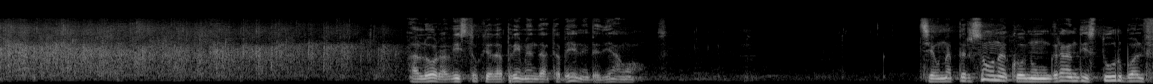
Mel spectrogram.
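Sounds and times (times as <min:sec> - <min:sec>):
audience applause: 0:00.0 - 0:04.2
speech: 0:04.1 - 0:06.8, 0:09.3 - 0:11.5.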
